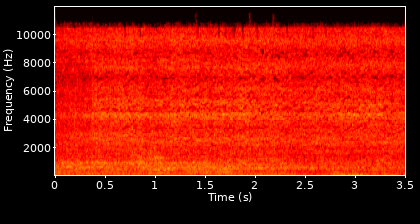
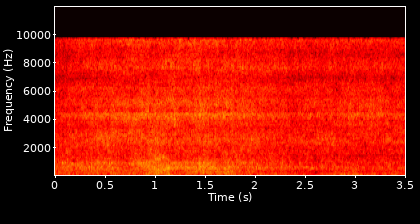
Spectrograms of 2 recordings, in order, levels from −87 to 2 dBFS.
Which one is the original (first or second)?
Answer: first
